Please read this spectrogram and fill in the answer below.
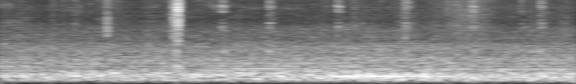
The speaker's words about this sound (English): Traffic's nice and smooth, actually.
